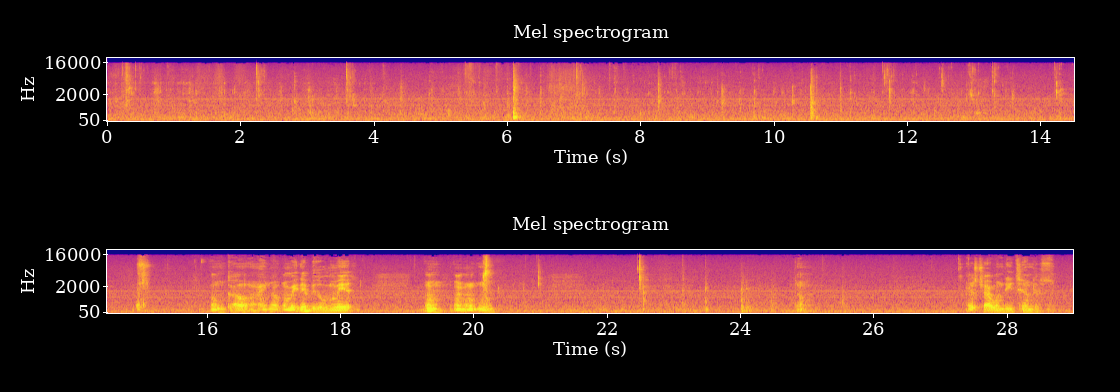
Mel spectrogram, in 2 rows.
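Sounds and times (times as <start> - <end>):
chewing fried food: 0.0 - 14.6
wet mouth clicks: 20.1 - 20.4.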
